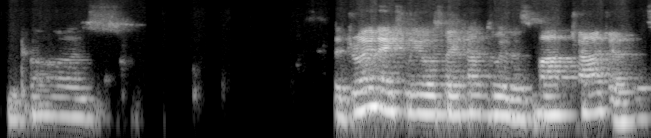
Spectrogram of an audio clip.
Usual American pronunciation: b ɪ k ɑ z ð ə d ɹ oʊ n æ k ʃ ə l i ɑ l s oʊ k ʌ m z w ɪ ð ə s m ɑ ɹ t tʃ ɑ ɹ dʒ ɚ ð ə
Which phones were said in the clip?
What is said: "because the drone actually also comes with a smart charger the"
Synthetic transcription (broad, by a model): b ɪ k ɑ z ð ə d ɹ oʊ n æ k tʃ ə l i ɑ l s oʊ k ʌ m z w ɪ ð ə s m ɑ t tʃ ɑ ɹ dʒ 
